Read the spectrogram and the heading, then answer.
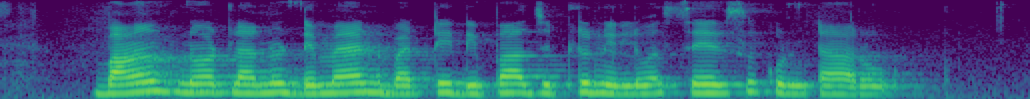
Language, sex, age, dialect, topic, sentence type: Telugu, female, 18-24, Southern, banking, statement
